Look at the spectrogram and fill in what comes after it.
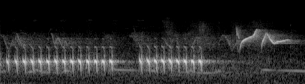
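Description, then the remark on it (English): A Cuban trogon (tocororo) song of rapid, evenly repeated hooting notes in two quick series, followed by a rising, warbling call, clear with no voices. “Its song sounds like its Spanish name, tocororo.”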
